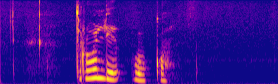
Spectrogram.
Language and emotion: Russian, neutral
